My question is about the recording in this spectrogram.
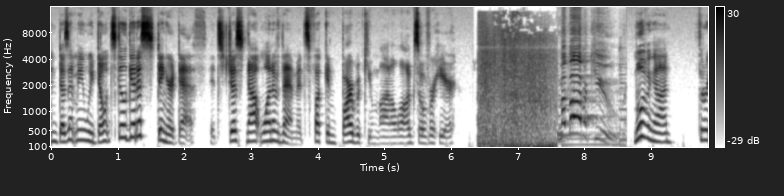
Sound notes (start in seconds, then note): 6.3 explosion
